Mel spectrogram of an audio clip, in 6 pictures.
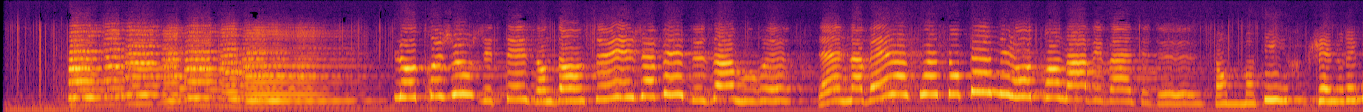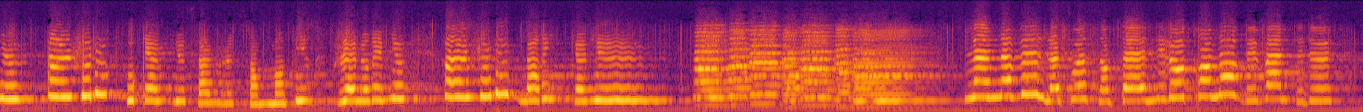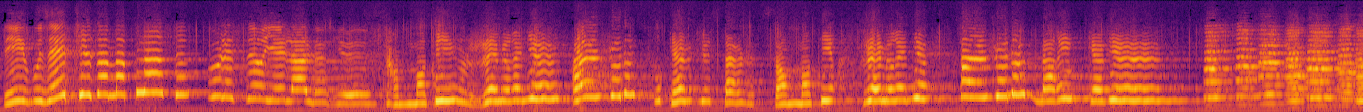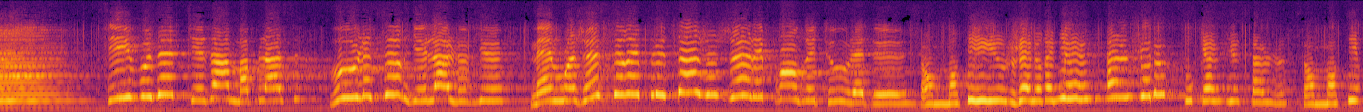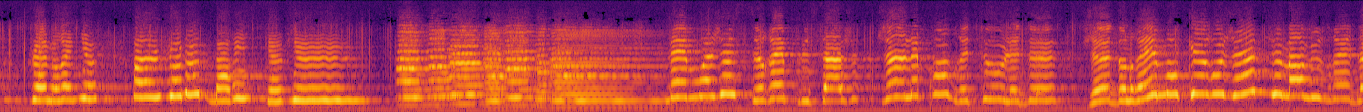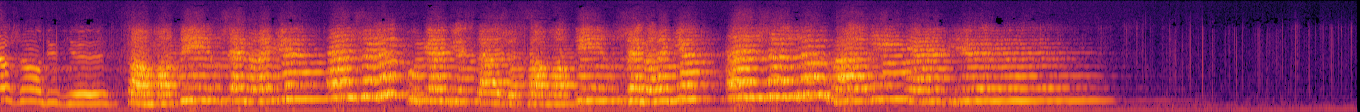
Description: Chansons en dansant
Genre laisse
Pièce musicale inédite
